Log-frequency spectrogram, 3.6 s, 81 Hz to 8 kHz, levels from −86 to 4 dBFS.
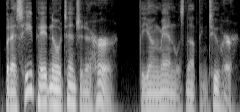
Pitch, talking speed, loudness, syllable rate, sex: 95 Hz, 250 wpm, -18 LUFS, 5.8 syllables/s, male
